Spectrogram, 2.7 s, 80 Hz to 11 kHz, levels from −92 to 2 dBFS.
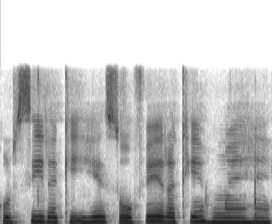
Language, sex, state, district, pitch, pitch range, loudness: Hindi, female, Chhattisgarh, Rajnandgaon, 220 Hz, 215-235 Hz, -13 LUFS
